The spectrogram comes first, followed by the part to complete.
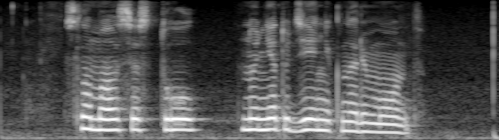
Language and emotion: Russian, sad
